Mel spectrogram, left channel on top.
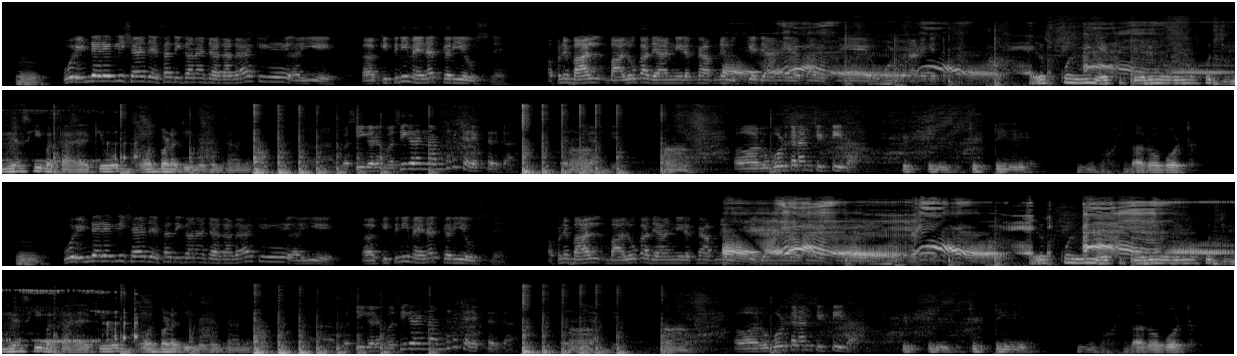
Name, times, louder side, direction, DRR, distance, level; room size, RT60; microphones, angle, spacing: voice 1, 0.6-5.1 5.5-9.8 15.4-17.5 17.9-18.5 19.6-21.0 22.3-22.7, left 4 dB, 85° left, 2.5 m, -38 dB
sound 1, 7.2-10.5 10.8-13.7, right 9 dB, 70° right, 0.3 m, -31 dB
sound 2, 8.0-9.1 9.4-13.3 13.5-17.1 17.5-19.6 20.0-22.1, equal, 65° left, 2.4 m, -40 dB
voice 2, 10.3-14.9 18.0-18.4 18.9-19.3 21.3-22.6 23.1-24.3, left 1 dB, 25° left, 1.3 m, -34 dB
9.5 x 3.8 x 2.8 m
head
